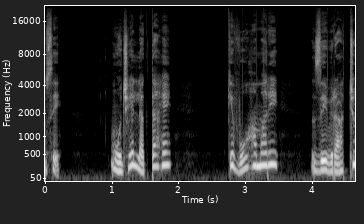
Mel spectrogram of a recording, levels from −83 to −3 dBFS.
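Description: From 0.21 s to the end, the receiving device runs on its own clock, drifting from the sender's by roughly 200 ppm, so one sample slips about ten times a second. The speech carries steady word clock ticks, around forty in all.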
